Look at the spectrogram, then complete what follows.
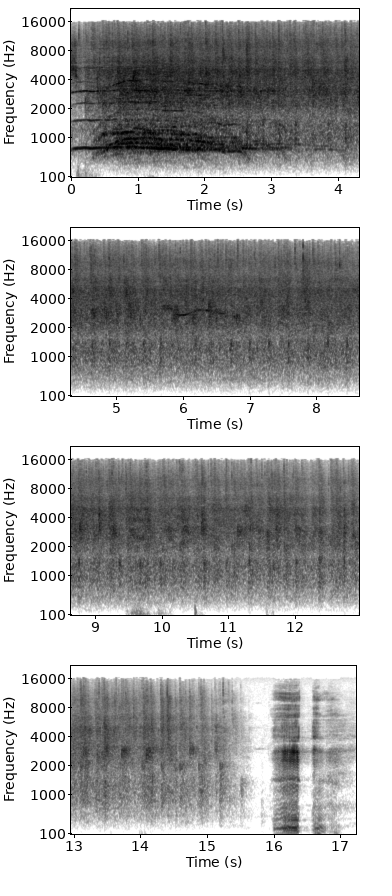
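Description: audience applause

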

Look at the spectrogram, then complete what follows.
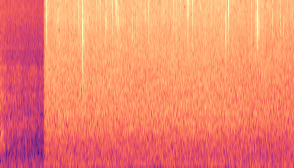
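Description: heavy rain pouring down

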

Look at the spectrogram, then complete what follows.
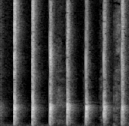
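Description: hand clapping

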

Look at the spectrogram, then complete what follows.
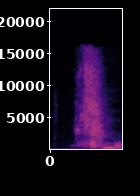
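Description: sneeze

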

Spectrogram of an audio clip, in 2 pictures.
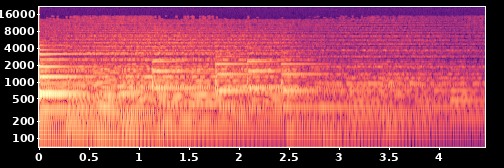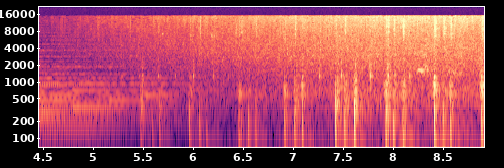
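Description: horse hooves clip-clopping

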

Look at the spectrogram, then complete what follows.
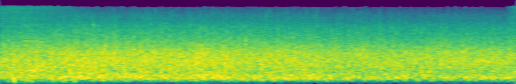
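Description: flowing river water

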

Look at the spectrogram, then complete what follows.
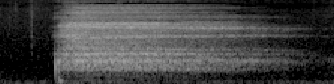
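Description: exhale through the mouth

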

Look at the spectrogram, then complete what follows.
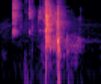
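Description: beer can cracking open

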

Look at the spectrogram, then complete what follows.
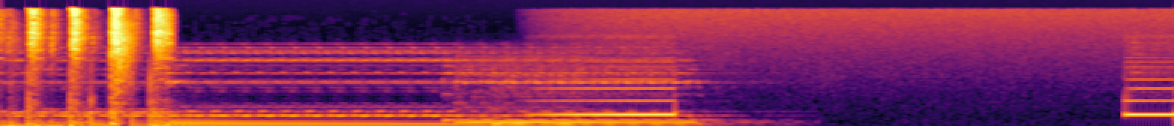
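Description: telephone ringing tone

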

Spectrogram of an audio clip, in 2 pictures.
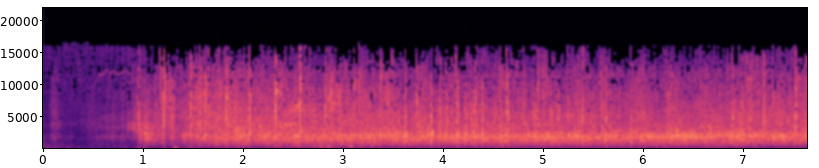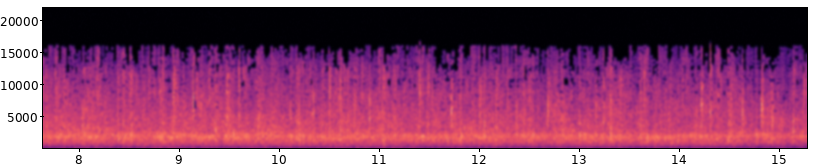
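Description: audience applause

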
